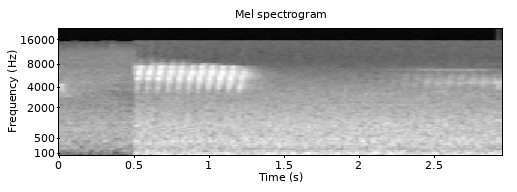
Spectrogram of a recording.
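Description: A Common Chaffinch gives a quick, bright trill of about ten high notes that drop slightly in pitch over under a second, over steady rushing wind noise.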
